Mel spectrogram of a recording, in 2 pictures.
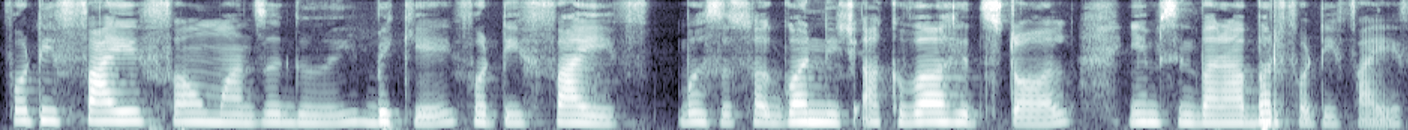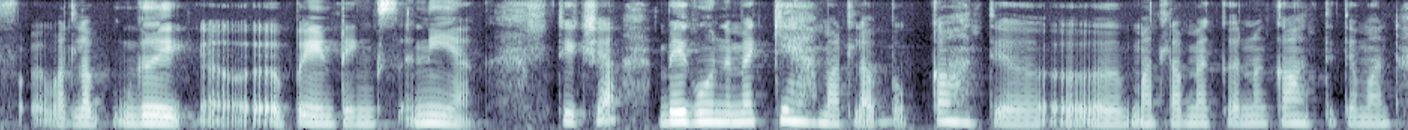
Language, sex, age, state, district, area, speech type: Kashmiri, female, 45-60, Jammu and Kashmir, Budgam, rural, spontaneous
